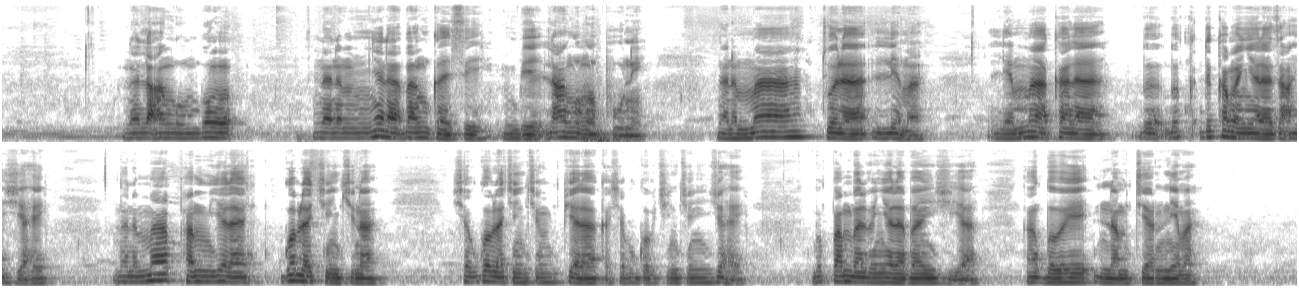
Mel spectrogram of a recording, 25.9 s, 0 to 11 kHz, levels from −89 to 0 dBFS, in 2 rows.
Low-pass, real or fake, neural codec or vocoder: 9.9 kHz; real; none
